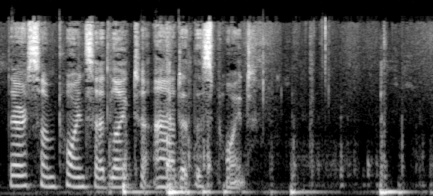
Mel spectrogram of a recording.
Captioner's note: speaking French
